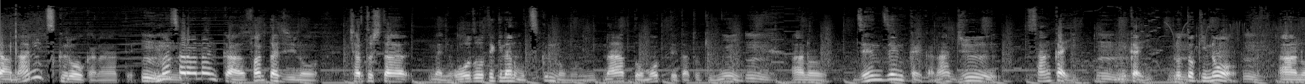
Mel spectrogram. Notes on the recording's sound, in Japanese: 今回は駐車場での収録だったのですが、リアルに二人でまさかの職質に遭遇。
